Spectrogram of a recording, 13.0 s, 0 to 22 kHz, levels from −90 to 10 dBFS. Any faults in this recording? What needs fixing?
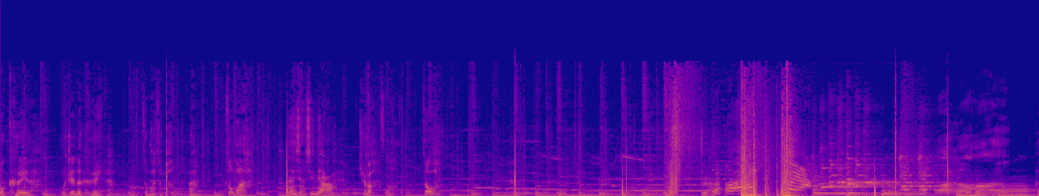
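A brief voltage pulse, likely from a plug, switch or static discharge, entered the signal chain six times. Each produced a loud pop about 25 dB above the sound at 2.08, 3.58, 6.43, 10.93 and 11.84 s, plus a double pop at 7.77–7.84 s. Secure and ground all connections and avoid switching equipment while recording.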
